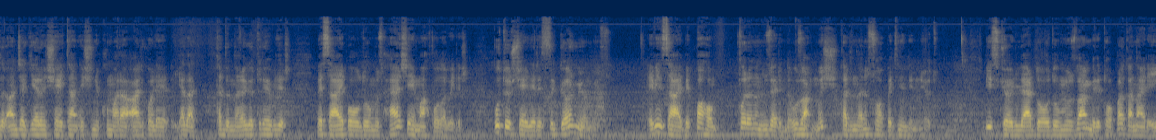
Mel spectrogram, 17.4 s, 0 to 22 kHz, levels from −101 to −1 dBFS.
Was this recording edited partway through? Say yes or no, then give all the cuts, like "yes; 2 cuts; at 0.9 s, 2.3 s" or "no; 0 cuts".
yes; 2 cuts; at 8.1 s, 14.7 s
